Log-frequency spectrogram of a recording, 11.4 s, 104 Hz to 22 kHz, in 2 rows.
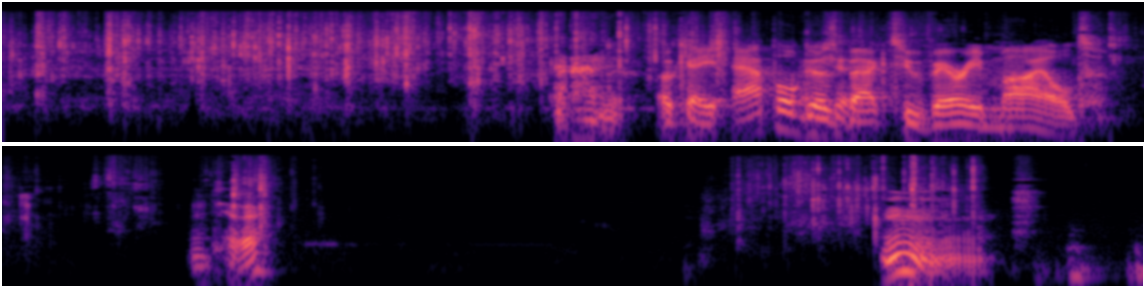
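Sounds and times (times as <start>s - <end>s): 
plastic wrappers of fruit hard candies crinkling as they are opened: 0.0s - 7.4s, 9.2s - 10.8s
speech: 2.8s - 5.6s, 6.6s - 7.2s, 10.1s - 10.7s.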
